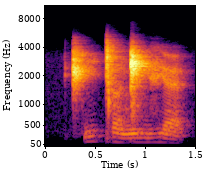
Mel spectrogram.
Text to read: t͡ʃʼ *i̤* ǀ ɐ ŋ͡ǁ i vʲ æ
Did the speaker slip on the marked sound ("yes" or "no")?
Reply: yes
